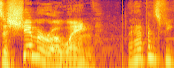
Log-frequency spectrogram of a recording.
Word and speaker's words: chimera: I remember when I was in college, I thought chimera was pronounced chimera. Someone very graciously corrected me, and whether they were being honest or not, they said that they thought my pronunciation was really cool. But alas, I did have to adapt to chimera.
